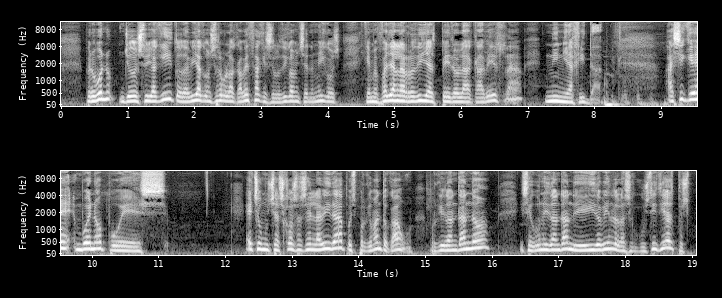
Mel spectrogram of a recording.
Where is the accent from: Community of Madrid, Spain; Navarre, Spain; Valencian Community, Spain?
Community of Madrid, Spain; Madrid; me crié en Madrid. Tengo el primer desahucio con 11 años, que nos tiran la casa para hacer la avenida de San Francisco el Grande, más grande. Y nos llevan a San Cristóbal de Los Ángeles, que era un descampado con 4 bloques.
